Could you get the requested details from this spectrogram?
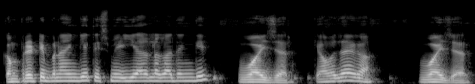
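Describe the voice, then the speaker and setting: A man's voice: a little high, normal speed, a little mellow, clear, resonant tone. A man with an Indian accent teaching an English grammar lesson. He keeps checking that his listeners follow, repeats key words and answers his own questions, and stretches out the English examples.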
